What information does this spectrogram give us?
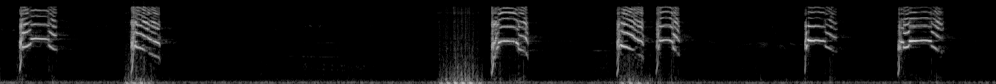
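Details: Alexandrine parakeet squawking repeatedly, loud harsh harmonic calls in single notes and quick pairs spaced a second or two apart, with soft thuds between some calls.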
